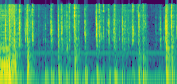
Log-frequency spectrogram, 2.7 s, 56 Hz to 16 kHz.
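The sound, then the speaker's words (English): Rapid, steady keystrokes on a computer keyboard, clearly audible, forming an uneven stream of crisp clicks with no voices, as someone writes an online review of the yeast strain WLP 400. “Writing a review of WLP 400.”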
